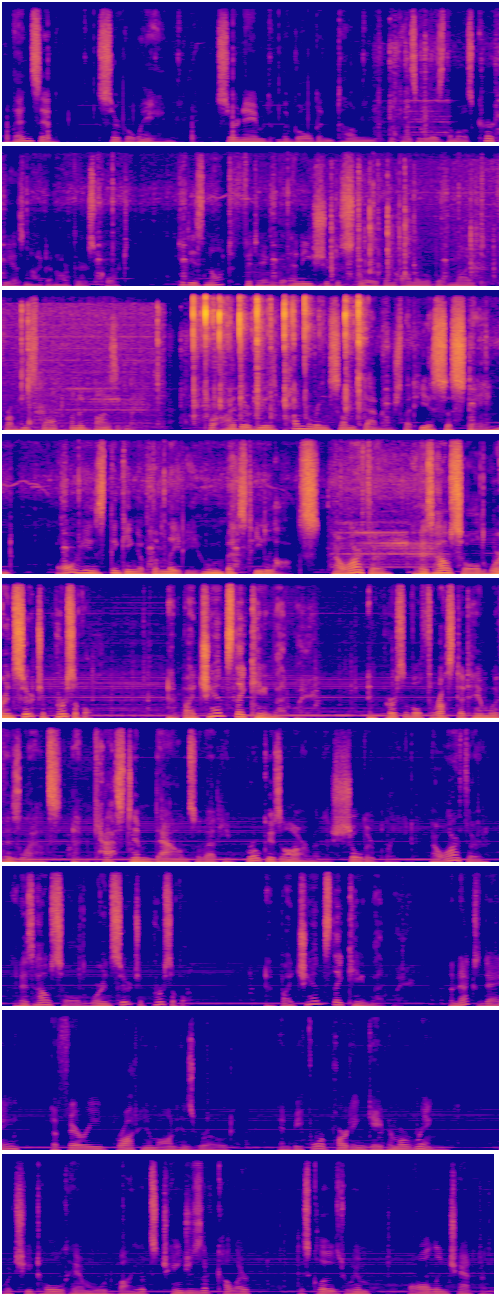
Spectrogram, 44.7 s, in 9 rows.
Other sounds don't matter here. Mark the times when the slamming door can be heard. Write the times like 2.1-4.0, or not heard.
not heard.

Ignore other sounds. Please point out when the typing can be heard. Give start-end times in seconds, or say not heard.
7.3-13.6.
